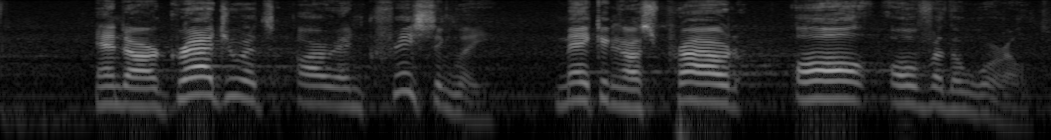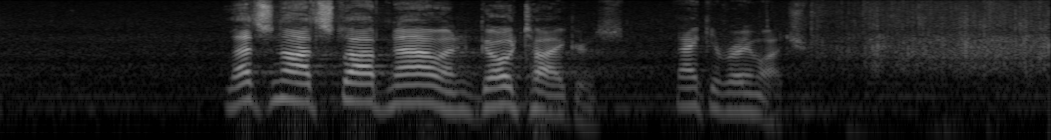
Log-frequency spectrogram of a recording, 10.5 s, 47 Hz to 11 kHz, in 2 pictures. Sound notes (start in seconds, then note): 9.3 applause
